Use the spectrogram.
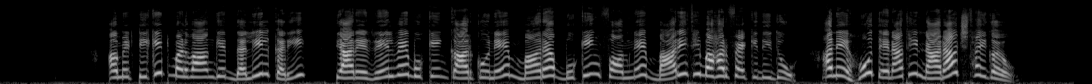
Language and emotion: Gujarati, angry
